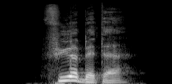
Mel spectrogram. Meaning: intercession (prayer on behalf of others)
- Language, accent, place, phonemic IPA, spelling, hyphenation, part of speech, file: German, Germany, Berlin, /ˈfyːɐ̯ˌbɪtə/, Fürbitte, Für‧bit‧te, noun, De-Fürbitte.ogg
